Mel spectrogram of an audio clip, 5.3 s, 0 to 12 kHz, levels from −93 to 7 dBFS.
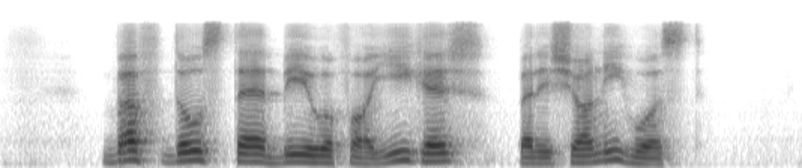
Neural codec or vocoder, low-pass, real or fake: codec, 16 kHz, 0.2 kbps, FocalCodec; 7.2 kHz; fake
